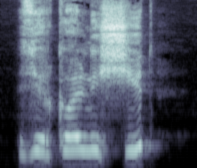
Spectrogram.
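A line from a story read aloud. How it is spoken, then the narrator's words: Breathless exhale. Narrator (Russian): выдохнул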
